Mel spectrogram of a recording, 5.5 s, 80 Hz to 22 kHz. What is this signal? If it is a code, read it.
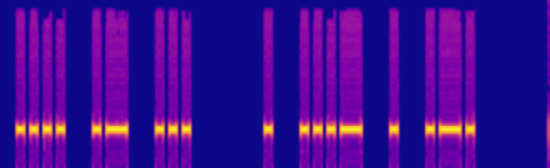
Morse code, heard as a keyed tone, about 18 wpm, spaced as for 15 wpm, 1000 Hz. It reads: HAS EVER
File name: qotdfiles / 15wpm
